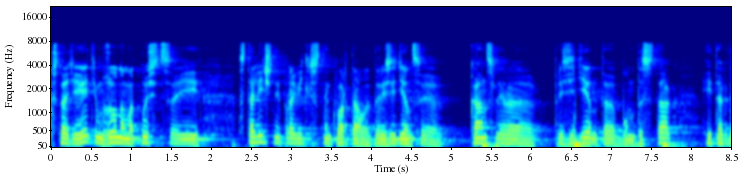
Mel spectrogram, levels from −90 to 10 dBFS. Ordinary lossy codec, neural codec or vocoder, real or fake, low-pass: none; none; real; none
